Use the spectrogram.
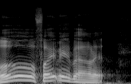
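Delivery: over-the-top fake Irish accent, squeaked very high. Doing the same impression he does for everybody, now Irish people: exaggerated Irish accent impression. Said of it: "That's the same impression he does for literally everybody".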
